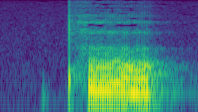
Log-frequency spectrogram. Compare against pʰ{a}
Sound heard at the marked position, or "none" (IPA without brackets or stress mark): a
